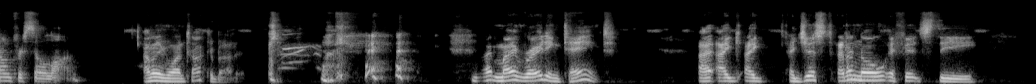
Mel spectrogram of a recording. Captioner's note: laughter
